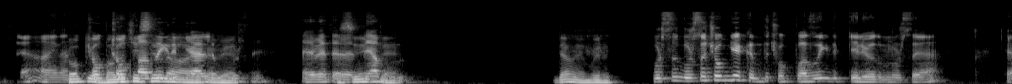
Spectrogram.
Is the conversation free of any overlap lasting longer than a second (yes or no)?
no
